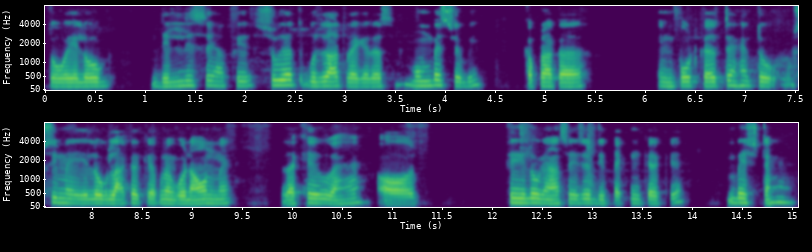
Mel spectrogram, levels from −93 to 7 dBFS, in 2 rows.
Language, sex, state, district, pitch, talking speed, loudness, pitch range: Hindi, male, Uttar Pradesh, Etah, 155 Hz, 185 wpm, -18 LUFS, 145-165 Hz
